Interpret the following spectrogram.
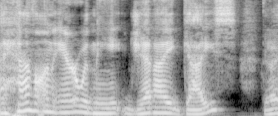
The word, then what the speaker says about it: Jedigeiss: Honestly, I didn't think of anyone pronouncing it in English. Well, how would you say it in your native tongue? Jedigeiss.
